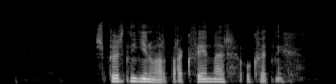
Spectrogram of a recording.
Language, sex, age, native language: Icelandic, male, 30-39, Icelandic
